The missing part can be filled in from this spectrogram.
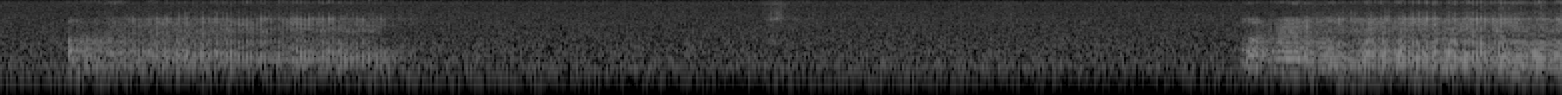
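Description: Long, harsh, buzzing snores with a long quiet pause between them, from a flat-faced dog; noisy breathing through a narrowed airway.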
